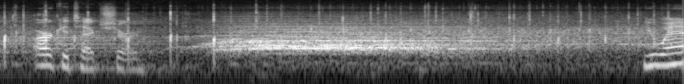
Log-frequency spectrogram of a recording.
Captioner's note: cheers and applause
